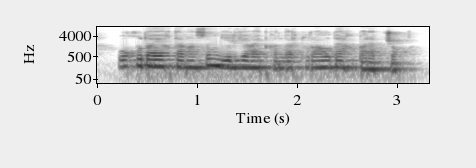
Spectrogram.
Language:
Kazakh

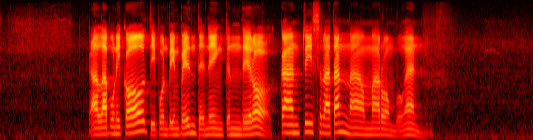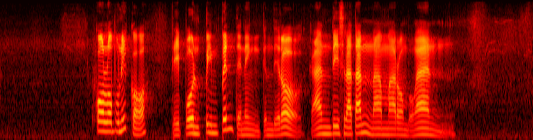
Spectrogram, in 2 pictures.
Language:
Javanese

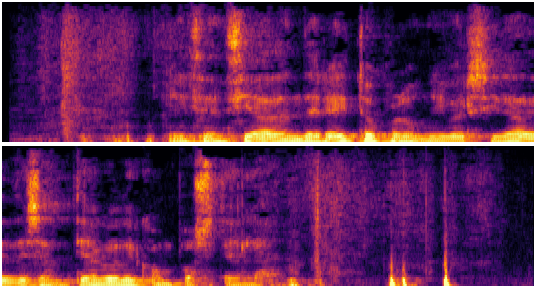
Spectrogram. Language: Galician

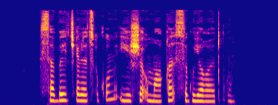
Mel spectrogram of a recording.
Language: Adyghe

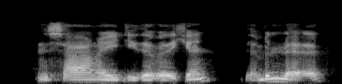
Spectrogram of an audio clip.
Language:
Kabyle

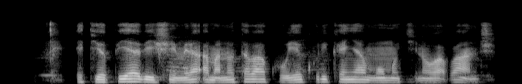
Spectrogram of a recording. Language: Kinyarwanda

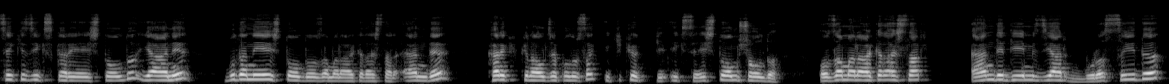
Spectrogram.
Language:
Turkish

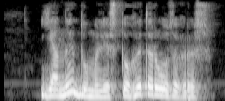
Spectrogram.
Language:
Belarusian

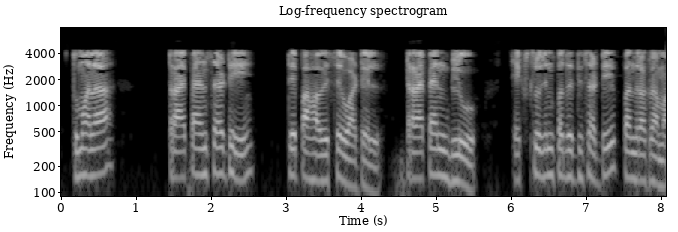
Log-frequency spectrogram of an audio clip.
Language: Marathi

